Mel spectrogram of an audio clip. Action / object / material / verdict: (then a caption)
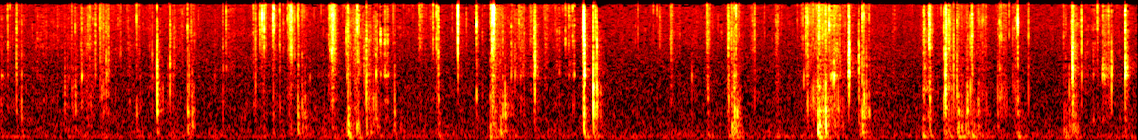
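scrape / bar of soap cut with a metal blade / soap / none. A metal utility knife blade carves curls and chunks off a solid pink bar of soap with a dark outer layer, held in hand. Quiet, crisp scraping and crackling bursts repeat irregularly, bright and dry with almost no low end. Each cut stops dead, with no ring.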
